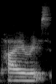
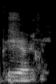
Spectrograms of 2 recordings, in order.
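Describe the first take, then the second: First: The name ends with a 'ts' sound. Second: The name ends on an open vowel. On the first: The speaker calls it wrong. "I always say pirates" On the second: The speaker calls it right. "It's actually Pia"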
